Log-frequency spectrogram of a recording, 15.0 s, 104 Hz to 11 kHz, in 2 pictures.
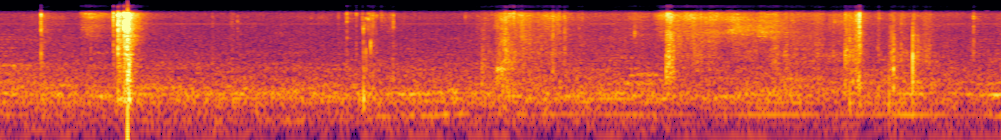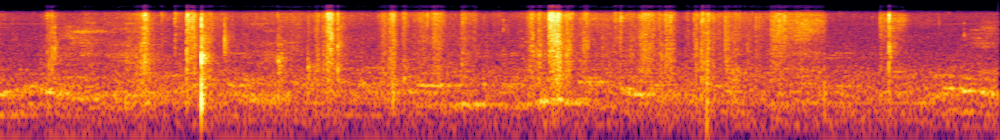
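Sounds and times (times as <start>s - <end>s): plastic toy pistol clicking and rattling: 0.8s - 1.2s.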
